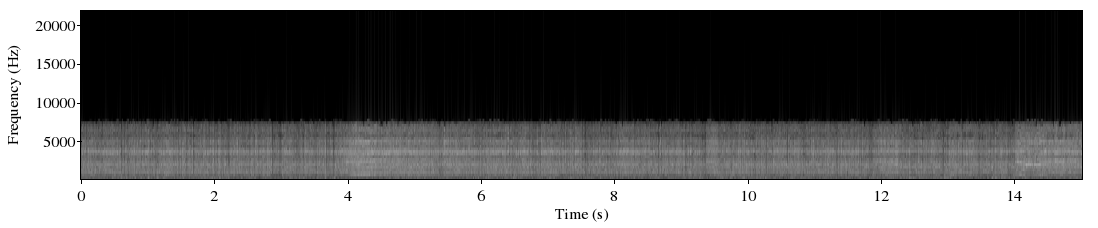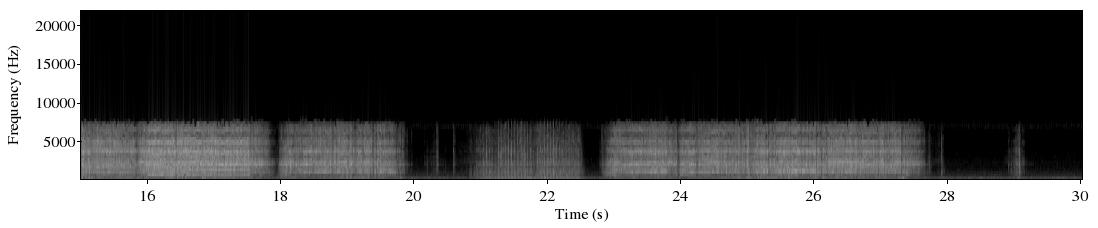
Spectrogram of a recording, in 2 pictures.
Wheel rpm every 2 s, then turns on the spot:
230, 240, 230, 240, 230, 230, 230, 230, 170, 110, 20, 60, 150, 120, 0.
20-22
